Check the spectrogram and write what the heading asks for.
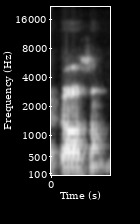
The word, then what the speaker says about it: Gazan: 699 senesinde Tatar Hanı Mahmud Gazan veya Gazan uzun okunuyor tabii. Orijinalde o şekilde.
